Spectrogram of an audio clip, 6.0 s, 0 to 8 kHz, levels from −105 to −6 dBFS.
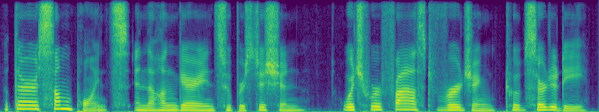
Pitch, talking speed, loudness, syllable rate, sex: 175 Hz, 150 wpm, -17 LUFS, 5.0 syllables/s, female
